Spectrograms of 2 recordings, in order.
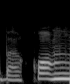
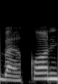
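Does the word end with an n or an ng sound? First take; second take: ng; n. First: The word ends with a nasal ng sound. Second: The word ends with a plain n sound. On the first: The speaker calls it right. "jadi balkong" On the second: The speaker calls it wrong. "Yang yang tadi kan masih apa? Balkon"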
